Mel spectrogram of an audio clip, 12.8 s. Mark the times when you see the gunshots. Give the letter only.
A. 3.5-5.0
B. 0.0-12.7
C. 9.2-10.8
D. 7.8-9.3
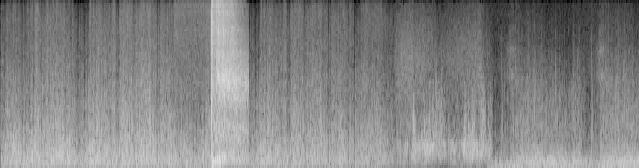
A.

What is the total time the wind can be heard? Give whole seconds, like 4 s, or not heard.
13 s.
